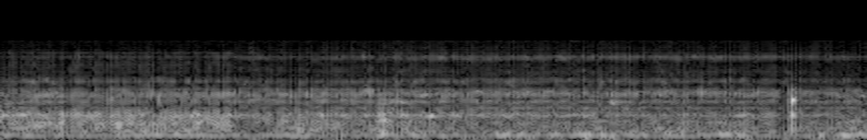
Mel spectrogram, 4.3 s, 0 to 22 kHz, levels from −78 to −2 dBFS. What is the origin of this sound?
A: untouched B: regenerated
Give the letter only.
B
